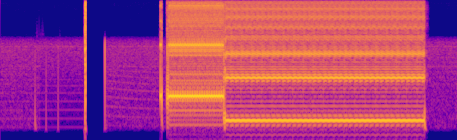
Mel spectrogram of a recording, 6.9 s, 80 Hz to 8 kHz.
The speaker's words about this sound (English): Echo 3 Air, stand by for tones.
